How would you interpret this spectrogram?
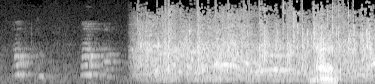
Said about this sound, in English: You guys don't have to clap. It wasn't that funny.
